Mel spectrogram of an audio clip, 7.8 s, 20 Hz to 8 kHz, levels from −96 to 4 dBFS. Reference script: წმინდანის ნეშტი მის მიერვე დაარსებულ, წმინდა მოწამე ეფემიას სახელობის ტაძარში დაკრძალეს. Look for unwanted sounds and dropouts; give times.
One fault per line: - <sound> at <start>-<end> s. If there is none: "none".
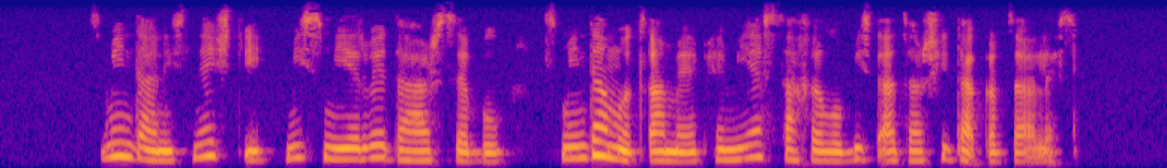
none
